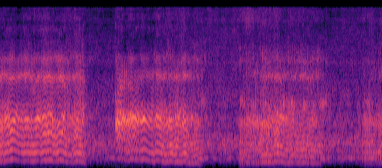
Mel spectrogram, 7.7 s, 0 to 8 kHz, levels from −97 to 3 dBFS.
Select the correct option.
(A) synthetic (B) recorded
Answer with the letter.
A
